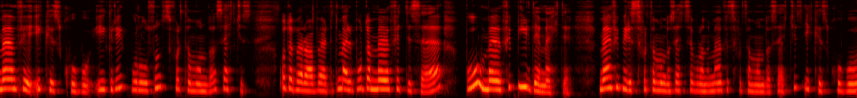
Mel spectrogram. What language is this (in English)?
Turkish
